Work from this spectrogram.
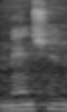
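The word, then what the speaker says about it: Menchen: would uh good evening my name is John mention that's spelled m-e-n-c-h-e-n I plane um I've only lived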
